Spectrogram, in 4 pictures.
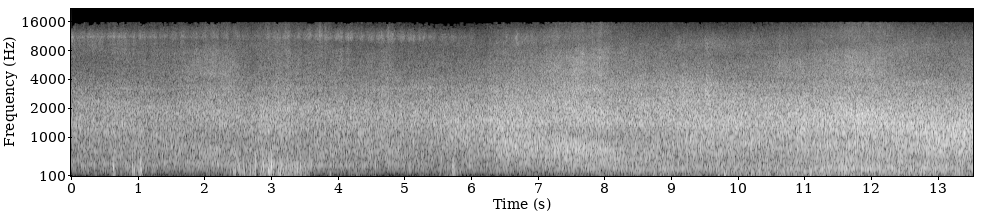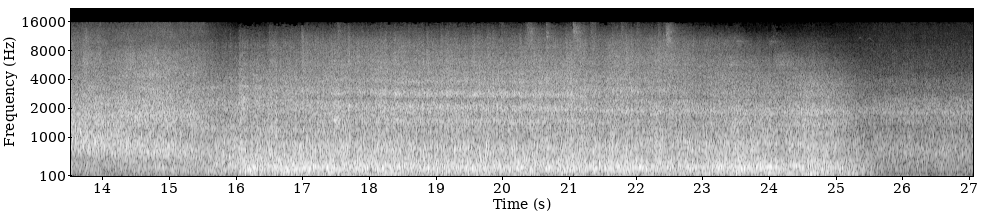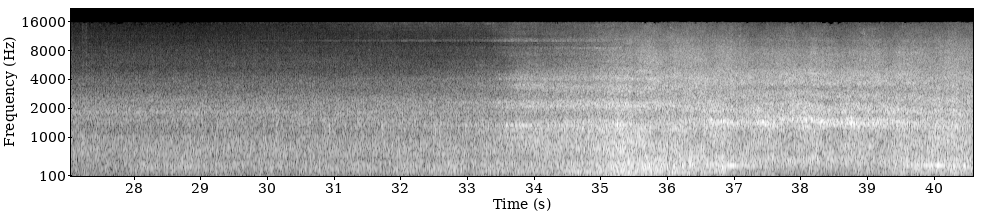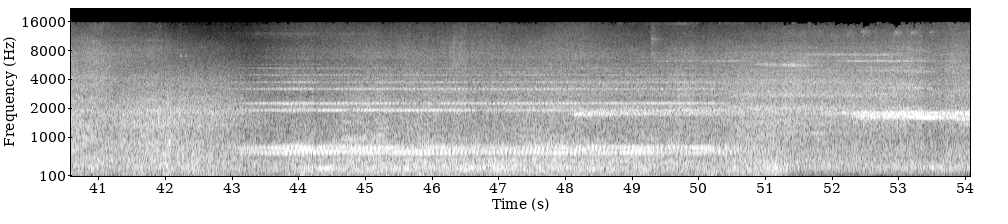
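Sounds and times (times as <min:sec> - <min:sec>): train rumbling past: 0:00.0 - 0:54.0.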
